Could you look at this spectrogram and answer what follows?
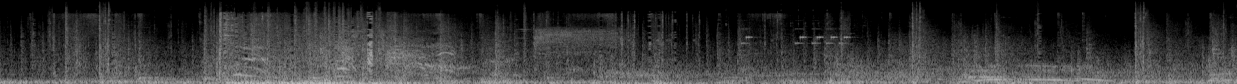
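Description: Gunfire from a gun in the video game Fallout 4, heard as loud, dense bursts of shots and mechanical clatter mixed with other game noise, with a voice talking over it.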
